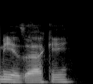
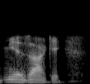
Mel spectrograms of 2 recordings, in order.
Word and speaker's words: Miyazaki: Miyazaki. – Yeah, Miyazaki.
